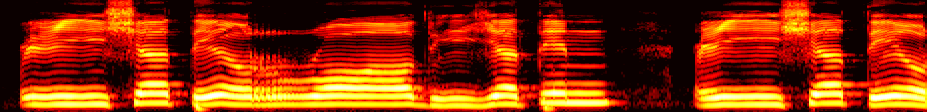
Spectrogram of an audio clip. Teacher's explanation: تا اور را مل رہے ہیں، یہاں پہ تنوین کے بعد را آ گیا تو یہاں پہ ادغام ہو رہا ہے لیکن غنہ نہیں ہو رہا، غنہ کے بغیر، ادغام بلا غنہ۔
